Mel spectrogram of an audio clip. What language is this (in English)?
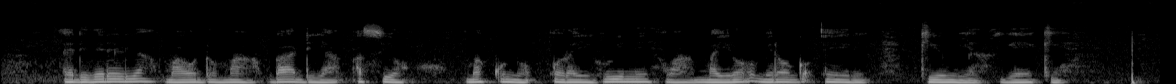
Kikuyu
